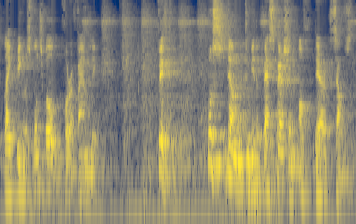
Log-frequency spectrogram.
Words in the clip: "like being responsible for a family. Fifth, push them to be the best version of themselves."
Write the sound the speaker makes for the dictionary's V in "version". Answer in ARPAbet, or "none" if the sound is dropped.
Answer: P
